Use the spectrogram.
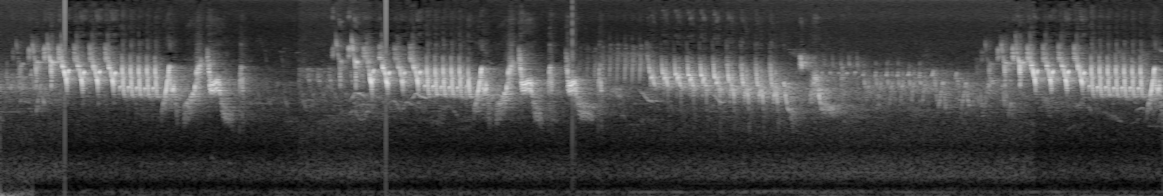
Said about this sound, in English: Another member of the finch family that has rather harsh sounding notes is the chaffinch. Very common bird and present in most gardens and churchyards.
